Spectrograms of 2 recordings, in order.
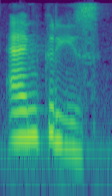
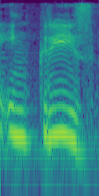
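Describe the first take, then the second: First: The word begins with an 'eh' vowel sound. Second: The word begins with an 'ih' vowel sound. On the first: "वो ए से start होगा" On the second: "आपको पता है वो आई से start होता है"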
